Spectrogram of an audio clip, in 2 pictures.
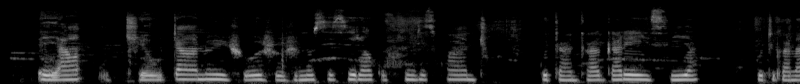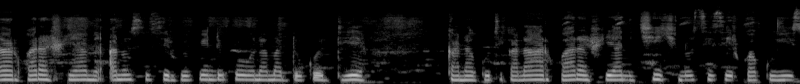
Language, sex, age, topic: Ndau, female, 25-35, health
